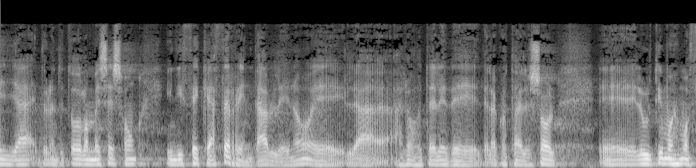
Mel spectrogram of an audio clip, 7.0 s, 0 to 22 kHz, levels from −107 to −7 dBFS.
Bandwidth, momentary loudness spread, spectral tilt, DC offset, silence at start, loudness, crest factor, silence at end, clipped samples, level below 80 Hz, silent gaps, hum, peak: 12.5 kHz; 7 LU; -6 dB/octave; under 0.1%; 0 s; -23 LUFS; 16 dB; 0 s; under 0.1%; -46 dBFS; none; none; -8 dBFS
